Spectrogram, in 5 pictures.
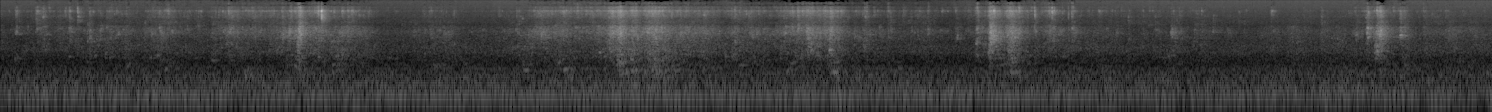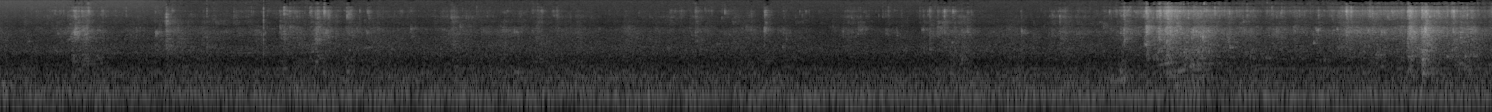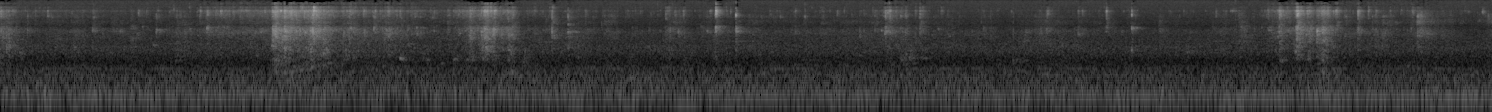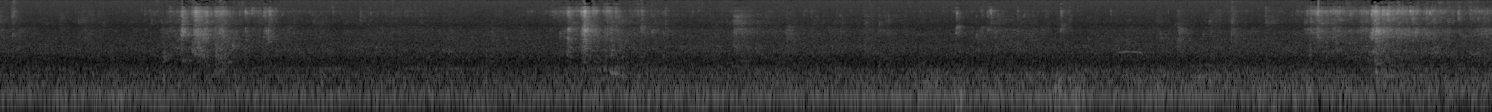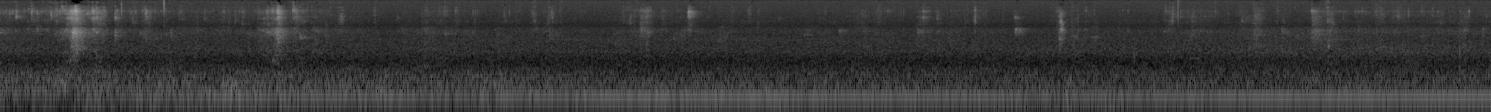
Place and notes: Schiemond, Rotterdam, Nederland - Tussen wal en schip
Water between the quay and a cargo ship.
